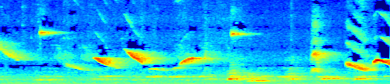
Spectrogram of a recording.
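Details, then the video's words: BDSCB-style song of a green-winged saltator, a run of bright whistled slurs, some falling and some rising, delivered in quick succession with brief gaps between phrases. "BDSCB cantando com estilo"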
